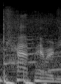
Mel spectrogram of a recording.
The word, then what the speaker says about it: Kaphammer: But today, in his place, I have Austin Kaphammer joining me from Peeps and Plaid.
